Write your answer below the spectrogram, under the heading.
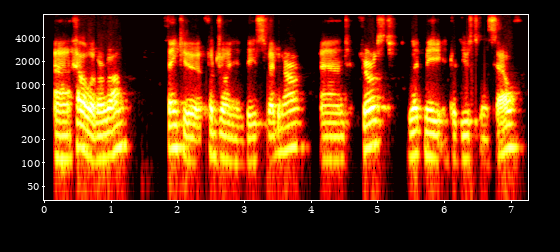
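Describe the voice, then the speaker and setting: A man speaks in a Russian accent at a fairly slow pace. He leaves long, frequent pauses. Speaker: options trader and educator. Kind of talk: webinar presentation. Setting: online webinar.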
